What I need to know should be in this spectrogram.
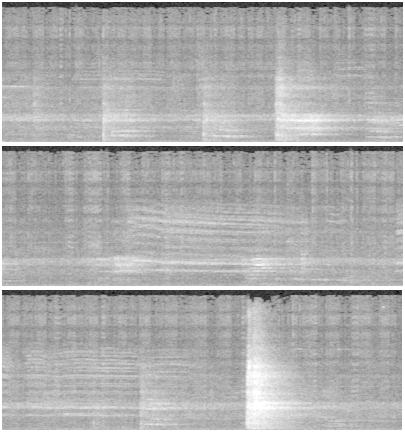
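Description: Heavy thuds and bangs echo through the hall.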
